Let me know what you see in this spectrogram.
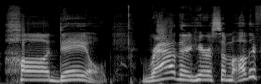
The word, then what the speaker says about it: Adele: Apparently, the correct way to say her name is not Adele, but we've been saying it all wrong this whole time, y'all. It's actually Hadale.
